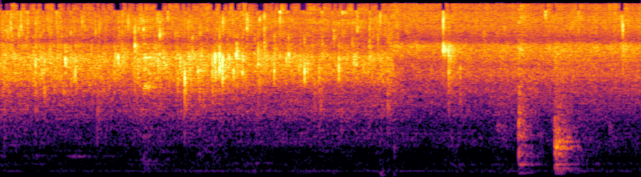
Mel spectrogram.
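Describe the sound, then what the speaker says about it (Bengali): Something sizzles gently in hot oil in a pan, browning lightly for a red amaranth greens dish, with a steady soft frying hiss and a few scraping stirs near the end, no voices. "এটাকে খুব কড়া করে ভাজবো না, সামান্য একটু হালকা লালচে লালচে করে ভেজে নিয়ে তুলে দেব।"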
